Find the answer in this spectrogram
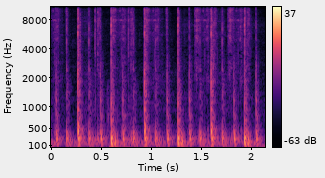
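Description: A rapid, irregular run of sharp clicks and knocks, several a second, with no let-up.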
